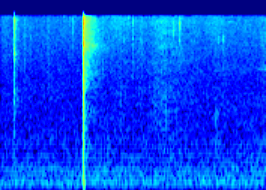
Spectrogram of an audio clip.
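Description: Dissecting scissors snipping through a pig's rib cage: one sharp, loud click about two-thirds of a second in, with a much fainter click near the start.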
